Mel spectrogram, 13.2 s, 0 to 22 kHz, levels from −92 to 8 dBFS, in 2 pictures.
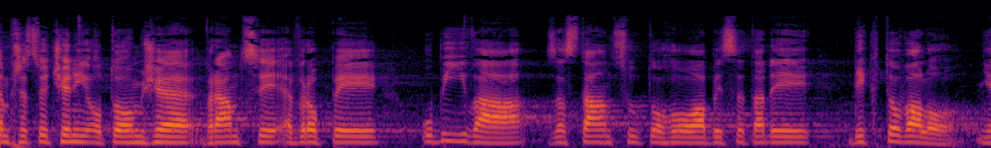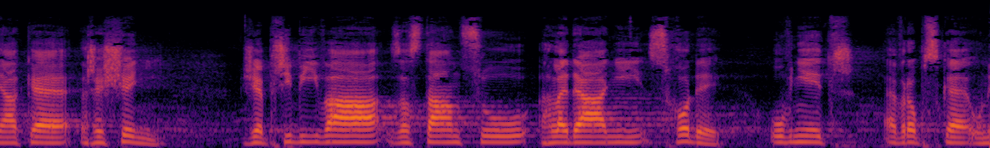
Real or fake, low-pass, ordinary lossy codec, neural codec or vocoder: fake; 14.4 kHz; MP3, 64 kbps; vocoder, 48 kHz, 128 mel bands, Vocos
